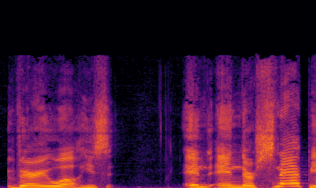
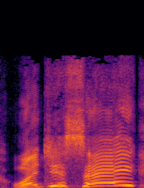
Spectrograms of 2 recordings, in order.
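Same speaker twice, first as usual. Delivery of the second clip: put-on high, rising old man's query; hard-of-hearing grandpa; 13 semitones higher, slower than usual. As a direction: ask high and puzzled, as if you missed it. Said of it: "Vernon can't hear very well".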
